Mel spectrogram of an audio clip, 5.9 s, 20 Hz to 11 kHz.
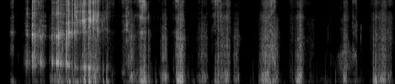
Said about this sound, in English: Which is why something like this would be good, because they're 98 calories per serving. Nice, mate. Yeah. So should we try a little lentil chip, sea salt flavored? Cheers. Cheers.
